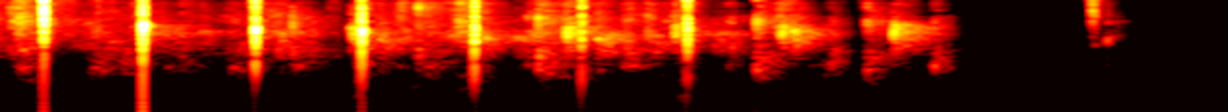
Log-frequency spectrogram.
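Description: A small audience applauds for about three and a half seconds, sharp individual claps standing out over a dense patter, then it stops abruptly with a couple of stray claps after a short pause.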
